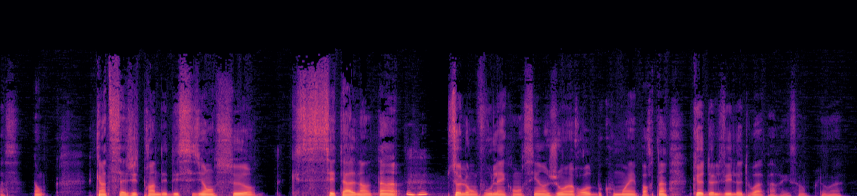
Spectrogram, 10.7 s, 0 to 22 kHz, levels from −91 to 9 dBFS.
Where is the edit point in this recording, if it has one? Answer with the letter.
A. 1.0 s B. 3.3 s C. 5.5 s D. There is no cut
D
